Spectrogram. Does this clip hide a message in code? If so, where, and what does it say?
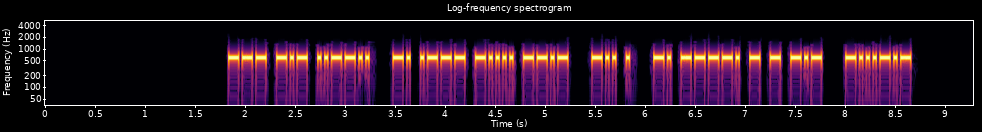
Yes: Morse code from 1.8 to 8.7 s, heard as a keyed tone, about 34 wpm, 600 Hz. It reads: OK? NJ6Q DE N9TTK <BK>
